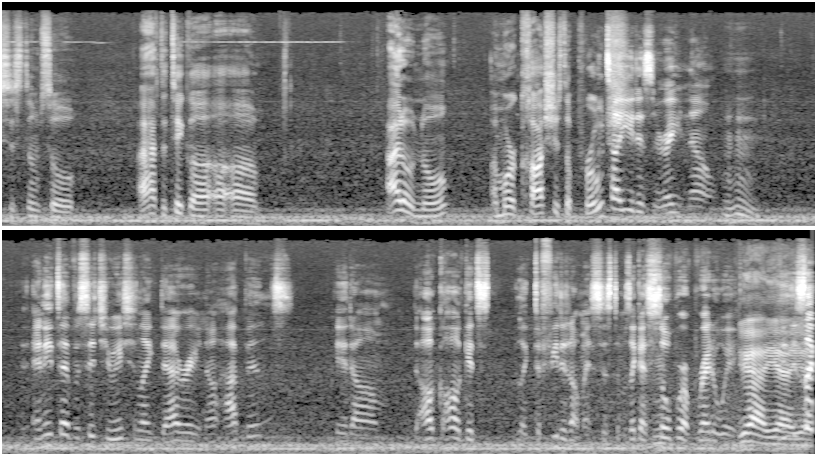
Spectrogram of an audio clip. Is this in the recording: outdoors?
yes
